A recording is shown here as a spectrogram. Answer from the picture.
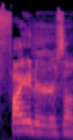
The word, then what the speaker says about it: Fighters: It's pronounced Fighters, unfortunately. – Okay, just Fighters.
